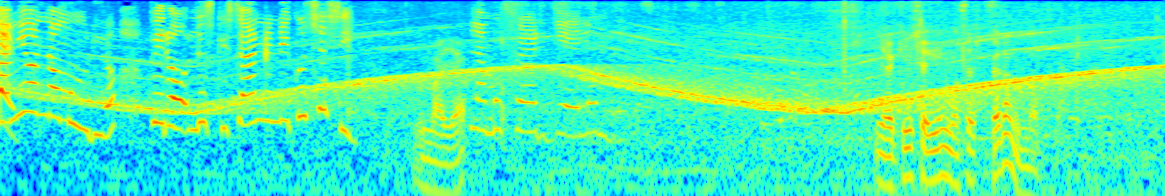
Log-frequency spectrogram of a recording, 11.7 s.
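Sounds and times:
ambulance siren passing: 0:00.0 - 0:11.6
speech: 0:01.2 - 0:06.4, 0:08.8 - 0:10.6.

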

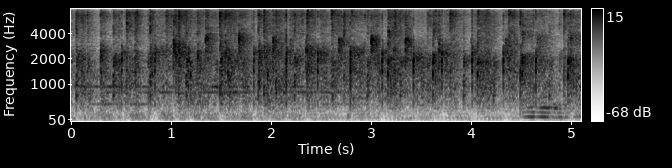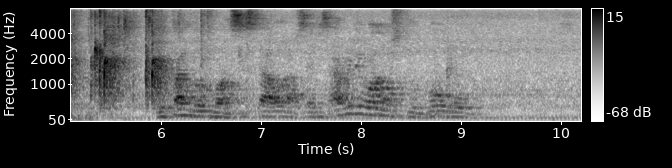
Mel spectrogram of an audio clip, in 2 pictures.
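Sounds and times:
audience clapping hands: 0:00.0 - 0:06.5
speech: 0:06.1 - 0:09.2.

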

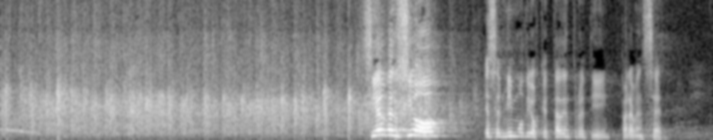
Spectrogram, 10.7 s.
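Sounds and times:
audience applause: 0:00.0 - 0:07.2
speech: 0:05.5 - 0:06.6, 0:07.2 - 0:10.0.

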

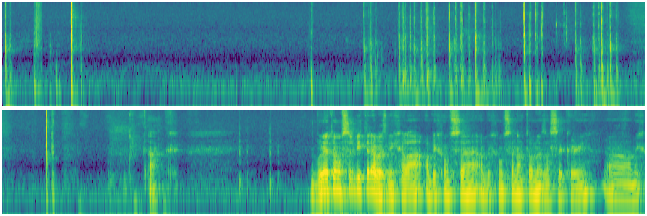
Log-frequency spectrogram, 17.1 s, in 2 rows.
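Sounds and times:
typing a message on a computer keyboard: 0:04.8 - 0:08.3, 0:09.2 - 0:09.4
speech: 0:12.8 - 0:17.1.

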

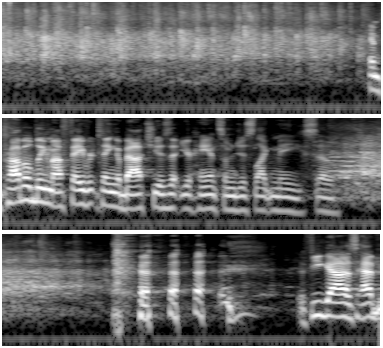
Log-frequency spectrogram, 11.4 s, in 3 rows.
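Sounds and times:
audience clapping: 0:00.0 - 0:04.6
speech: 0:03.7 - 0:07.4, 0:09.0 - 0:11.3
laughter: 0:07.0 - 0:10.6.

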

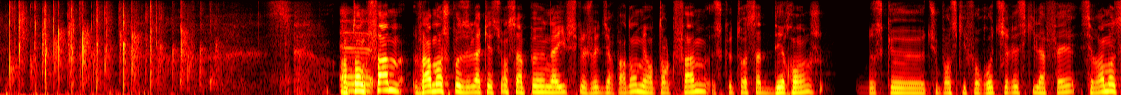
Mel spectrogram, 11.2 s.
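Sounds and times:
audience applause: 0:00.0 - 0:02.5
speech: 0:03.5 - 0:11.1.

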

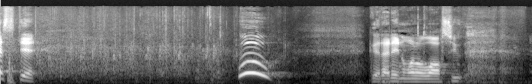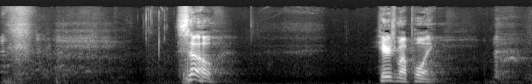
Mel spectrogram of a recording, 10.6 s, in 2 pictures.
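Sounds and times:
speech: 0:00.0 - 0:00.6, 0:02.4 - 0:02.8, 0:03.7 - 0:05.6, 0:07.1 - 0:07.6, 0:09.1 - 0:09.8
audience round of applause: 0:00.0 - 0:02.9.

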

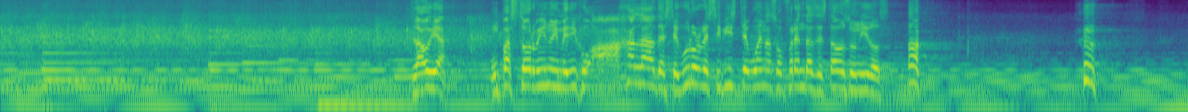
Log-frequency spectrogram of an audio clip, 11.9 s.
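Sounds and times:
audience applause: 0:00.0 - 0:07.0
speech: 0:04.1 - 0:09.3.

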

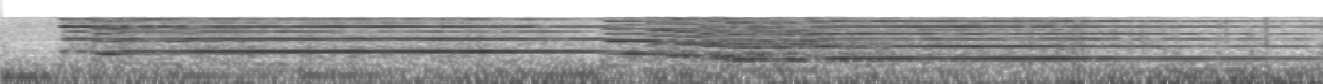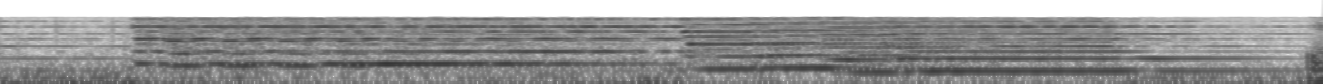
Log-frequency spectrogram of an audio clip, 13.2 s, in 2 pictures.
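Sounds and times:
spectral old pipe organ music in a castle: 0:00.0 - 0:13.2.

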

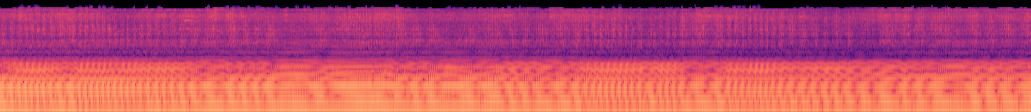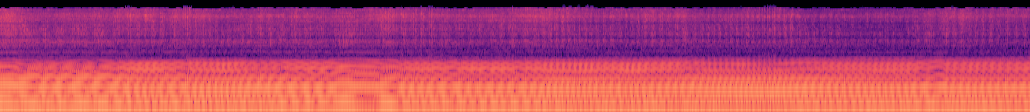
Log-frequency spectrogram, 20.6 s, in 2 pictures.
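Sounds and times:
two-stroke brush cutter mowing grass along rows of green onions: 0:00.0 - 0:20.6.

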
